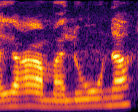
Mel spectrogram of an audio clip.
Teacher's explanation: یا عملونا میں عین حرف حلقی میں سے ہے اور واو مدہ بھی ادا ہوگا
